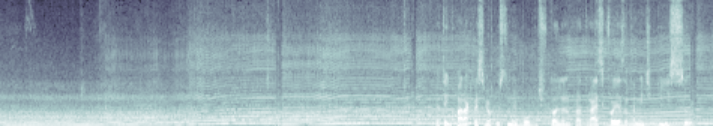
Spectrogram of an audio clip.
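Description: A motorcycle engine whines and rises in pitch as it accelerates through the gears.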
